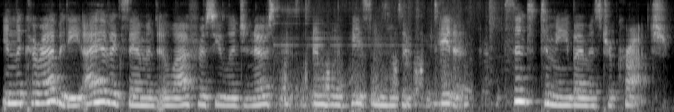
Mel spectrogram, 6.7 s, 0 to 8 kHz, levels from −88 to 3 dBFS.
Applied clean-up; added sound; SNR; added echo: neural separator model SepFormer DNS4.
